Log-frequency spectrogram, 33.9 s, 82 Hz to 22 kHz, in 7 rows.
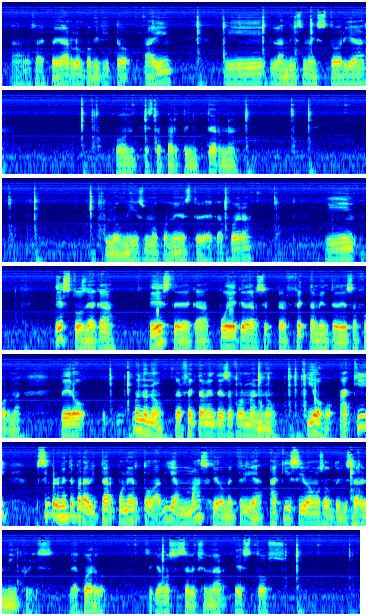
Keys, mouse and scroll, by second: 1.8 shift+click, 3.2 ctrl+scroll up 1, 3.5 shift+middle click, 5.9 ctrl+r, 6.5 ctrl+click, 9.3 shift+click, 10.9 ctrl+r, 11.3 ctrl+click, 13.1 shift+click, 14.4-15.5 middle drag, 16.0-17.9 middle drag, 18.2-20.9 scroll up 2, 21.1 ctrl+r, 21.7 ctrl+click, 22.9 Escape, 23.4 ctrl+z, 24.4 scroll down 2, 24.7-27.5 middle drag, 27.5 scroll up 2, 30.9 click, 31.6 shift+click, 32.5 shift+click, 33.3 shift+click.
